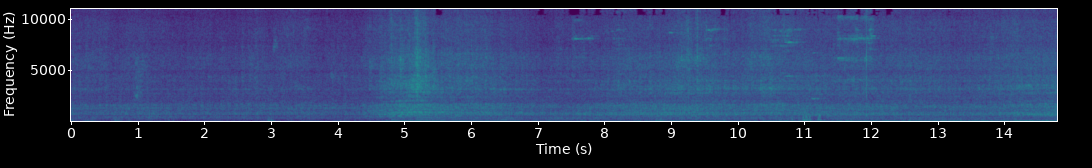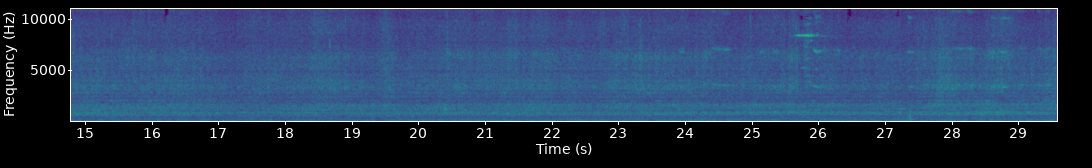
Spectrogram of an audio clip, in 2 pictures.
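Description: Narrow-gauge train starting to move off. A low rumble comes in about four or five seconds in and grows steadily louder as the train picks up speed.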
